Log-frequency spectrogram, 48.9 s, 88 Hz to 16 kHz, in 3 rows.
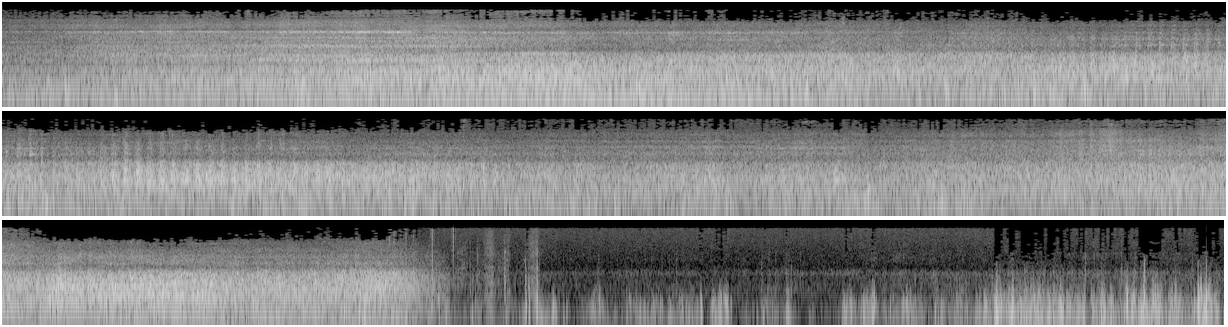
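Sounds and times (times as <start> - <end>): diesel locomotive engine: 0.0 - 48.9
train cars rumbling over bridge: 0.0 - 48.9.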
